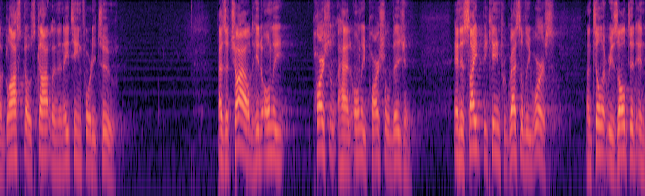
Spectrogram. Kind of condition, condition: setting, large echoing room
